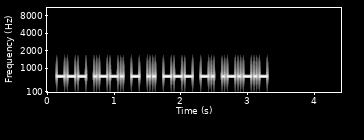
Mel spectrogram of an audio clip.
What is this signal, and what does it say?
Morse code, heard as a keyed tone, about 30 wpm, 700 Hz. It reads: OPTION.
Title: Sentences from Top 1300 Words 30wpm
